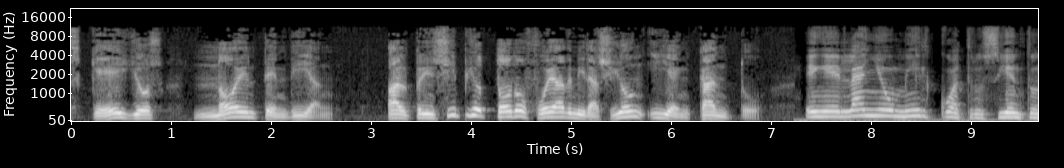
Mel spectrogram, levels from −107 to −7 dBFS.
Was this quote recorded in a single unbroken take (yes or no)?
no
